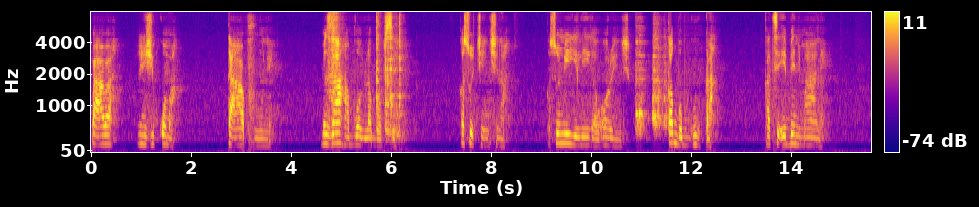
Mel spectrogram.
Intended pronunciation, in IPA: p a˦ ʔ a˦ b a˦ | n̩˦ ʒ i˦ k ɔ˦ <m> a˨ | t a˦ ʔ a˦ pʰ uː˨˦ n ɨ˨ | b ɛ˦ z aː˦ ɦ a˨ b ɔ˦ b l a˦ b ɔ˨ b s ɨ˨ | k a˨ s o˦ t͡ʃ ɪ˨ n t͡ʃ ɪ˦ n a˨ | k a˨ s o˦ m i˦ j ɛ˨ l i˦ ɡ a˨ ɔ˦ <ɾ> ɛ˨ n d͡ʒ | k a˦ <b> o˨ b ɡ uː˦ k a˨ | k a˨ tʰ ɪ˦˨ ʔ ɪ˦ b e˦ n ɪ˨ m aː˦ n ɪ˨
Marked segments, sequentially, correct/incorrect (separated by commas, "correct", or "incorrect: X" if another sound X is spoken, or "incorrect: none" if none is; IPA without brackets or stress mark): correct, correct, incorrect: ɡ͡b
